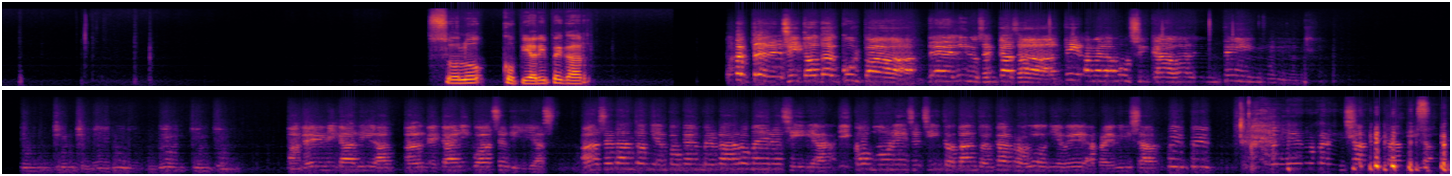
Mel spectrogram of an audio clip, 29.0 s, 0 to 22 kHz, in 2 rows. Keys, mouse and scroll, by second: 3.6-4.8 scroll down 2.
